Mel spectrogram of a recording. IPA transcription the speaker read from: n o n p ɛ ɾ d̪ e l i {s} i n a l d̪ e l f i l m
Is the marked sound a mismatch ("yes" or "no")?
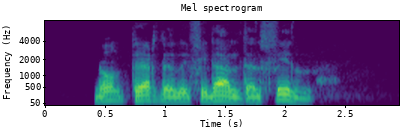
yes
